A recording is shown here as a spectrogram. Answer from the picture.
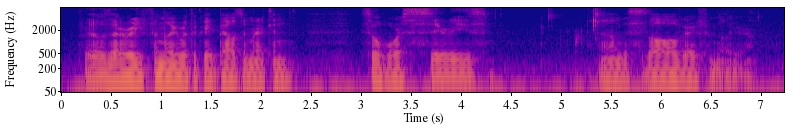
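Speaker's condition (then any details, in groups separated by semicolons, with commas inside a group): No condition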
